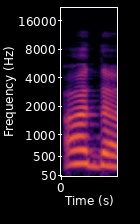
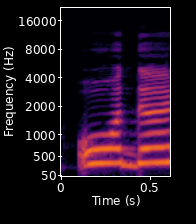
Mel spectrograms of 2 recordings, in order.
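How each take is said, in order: First: The first vowel sounds like 'uh'. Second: The first vowel sounds like 'oh'. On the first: The speaker calls it right. "अदर आएगा" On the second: The speaker calls it wrong. "ओ नहीं आएगा, ओदर नहीं आएगा"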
